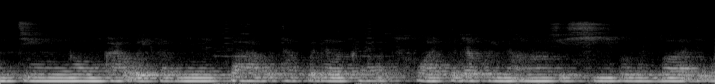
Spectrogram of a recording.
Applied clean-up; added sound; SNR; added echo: neural separator model SepFormer DNS4.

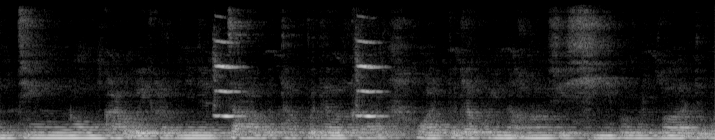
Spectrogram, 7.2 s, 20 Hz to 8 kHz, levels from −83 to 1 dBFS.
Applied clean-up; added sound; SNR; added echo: none; Wind instrument, woodwind instrument; 2 dB; reverberation time 1.2 s.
